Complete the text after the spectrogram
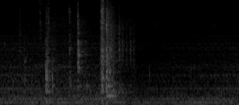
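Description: A record drops onto a turntable with a soft clack.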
